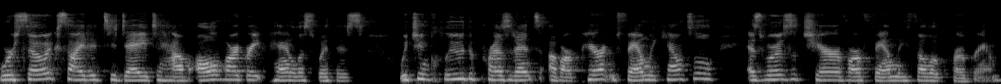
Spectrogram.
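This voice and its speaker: Speaking with an American accent, a woman has a medium pitch, fairly even intonation and a somewhat breathy quality. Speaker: university event moderator. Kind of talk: webinar hosting.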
